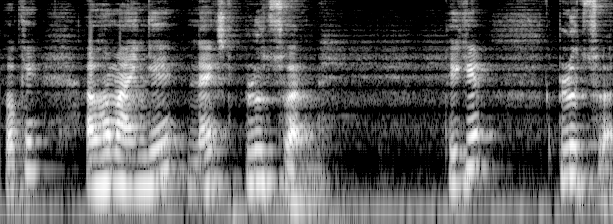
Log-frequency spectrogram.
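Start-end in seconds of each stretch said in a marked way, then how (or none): none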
